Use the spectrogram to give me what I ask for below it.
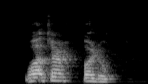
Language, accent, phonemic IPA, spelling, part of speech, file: French, Canada, /wa.tɛʁ.pɔ.lo/, water-polo, noun, LL-Q150 (fra)-water-polo.wav
- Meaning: alternative spelling of waterpolo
